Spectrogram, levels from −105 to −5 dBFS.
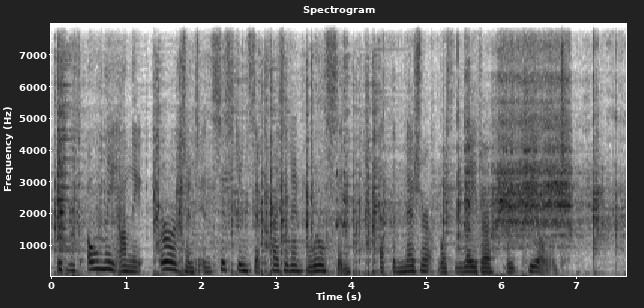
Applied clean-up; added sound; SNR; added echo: none; Screech; 4 dB; none.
